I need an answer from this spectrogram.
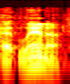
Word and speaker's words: Atlanta: previous video before but this is a held t sound or a stop t sound you're basically tightening your throat a little bit and then not releasing your breath until you get to that land so instead of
